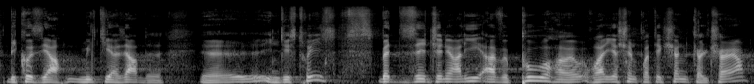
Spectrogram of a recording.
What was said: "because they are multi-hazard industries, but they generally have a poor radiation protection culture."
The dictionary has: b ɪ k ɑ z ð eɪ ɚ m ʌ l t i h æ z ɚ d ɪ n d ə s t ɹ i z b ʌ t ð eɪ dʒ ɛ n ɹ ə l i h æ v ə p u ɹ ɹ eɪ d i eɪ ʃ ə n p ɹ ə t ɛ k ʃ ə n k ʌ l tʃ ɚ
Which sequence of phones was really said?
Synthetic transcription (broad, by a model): b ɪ k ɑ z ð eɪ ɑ m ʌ l t i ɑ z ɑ d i n d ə s t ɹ i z b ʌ t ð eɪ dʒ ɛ n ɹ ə l i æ v ə p u ɹ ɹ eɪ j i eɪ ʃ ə n p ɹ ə t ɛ k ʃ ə n k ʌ l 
